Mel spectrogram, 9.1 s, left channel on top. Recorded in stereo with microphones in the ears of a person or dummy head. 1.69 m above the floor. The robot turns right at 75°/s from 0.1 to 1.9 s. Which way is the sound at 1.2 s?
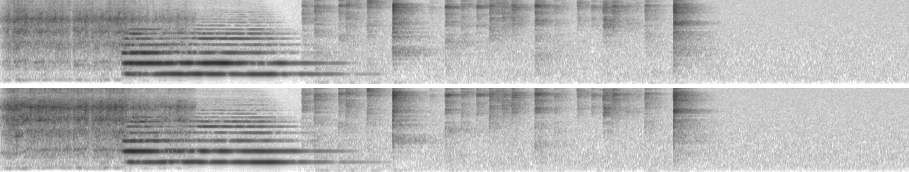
130° left.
